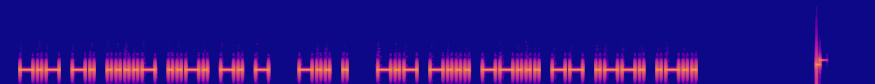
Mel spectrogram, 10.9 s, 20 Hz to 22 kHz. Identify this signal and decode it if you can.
Morse code, heard as a keyed tone, about 22 wpm, 700 Hz. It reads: KN4FNT DE KB7MPL
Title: USA Callsign DE Callsign - 6 Characters - 22wpm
